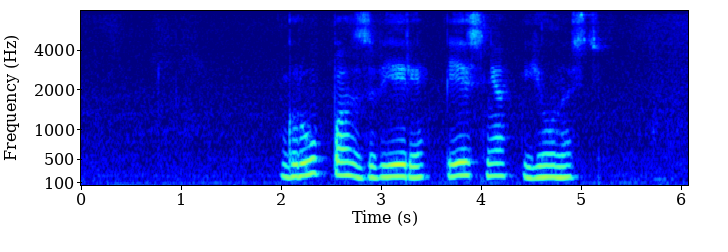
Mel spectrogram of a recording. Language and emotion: Russian, sad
